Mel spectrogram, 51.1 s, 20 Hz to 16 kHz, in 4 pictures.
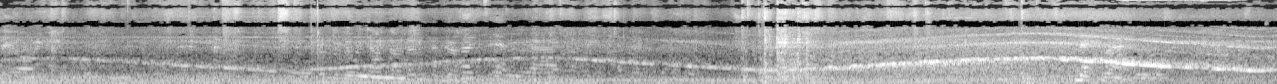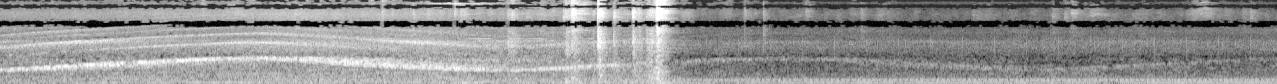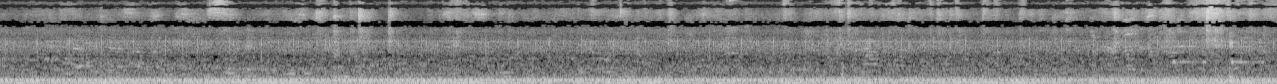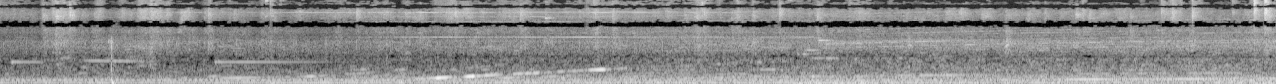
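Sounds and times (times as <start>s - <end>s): siren wailing: 0.0s - 25.8s, 40.4s - 48.2s
low tram hum: 0.0s - 51.0s.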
